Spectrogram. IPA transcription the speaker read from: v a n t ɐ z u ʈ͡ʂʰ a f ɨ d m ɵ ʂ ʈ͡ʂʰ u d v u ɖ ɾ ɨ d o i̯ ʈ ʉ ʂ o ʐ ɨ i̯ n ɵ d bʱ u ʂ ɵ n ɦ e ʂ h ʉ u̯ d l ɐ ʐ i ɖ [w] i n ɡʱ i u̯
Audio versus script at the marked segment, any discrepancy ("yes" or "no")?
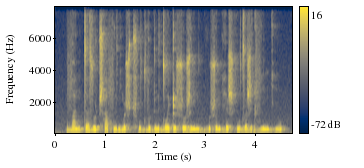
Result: yes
